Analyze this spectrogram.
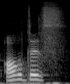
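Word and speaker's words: Aldous: time right but Al Aldis Huxley I think that's the proper way of pronouncing in British way alers not Elders in the American English so anyway so I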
